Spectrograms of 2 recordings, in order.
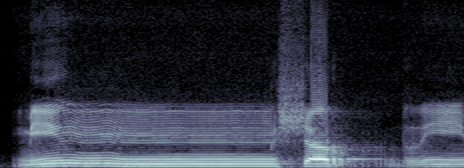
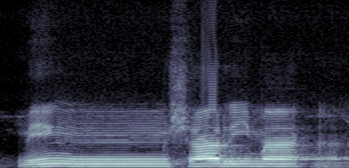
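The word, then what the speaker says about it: من شر: Perhatikan roknya terdapat tasdid, maka diidghamkan, dimasukkan, ditekan. Min syarri, tidak boleh min syarima, tidak boleh, harus ditekan.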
